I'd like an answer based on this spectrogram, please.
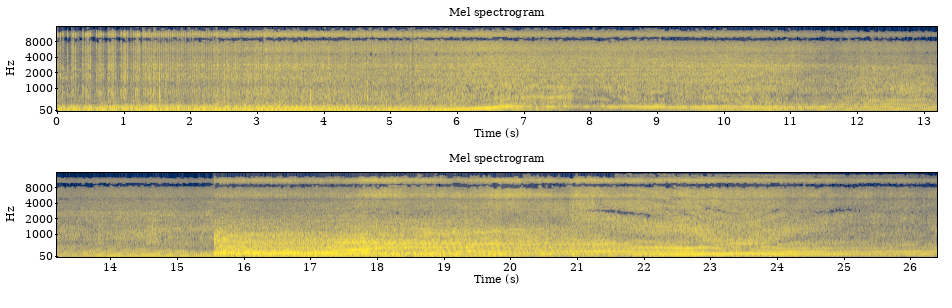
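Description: Pulling-vehicle engines at a truck and tractor pull. First an engine runs steadily and revs up sharply about six seconds in. After a sudden cut about halfway, a louder engine, a pulling semi truck's, runs hard under load down the track, its pitch wavering.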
